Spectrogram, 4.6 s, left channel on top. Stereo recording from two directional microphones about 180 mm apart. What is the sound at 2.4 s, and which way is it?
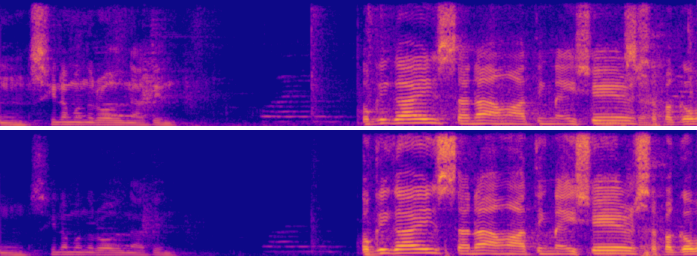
Speech, 25° right (ahead or behind).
